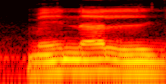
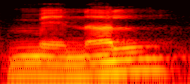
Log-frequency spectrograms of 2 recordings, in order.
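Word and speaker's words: مِنَ: Harakat kasrah ini harus dibaca dengan sempurna, Teman-teman. Nah, terkadang ada yang membacanya itu tidak sempurna seperti ini. Misalnya minal minal jinnati wasnas. Minal jinnati wasnas. Nah, ini kasrahnya tidak sempurna ya. Jadi bukan menal tapi minal.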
